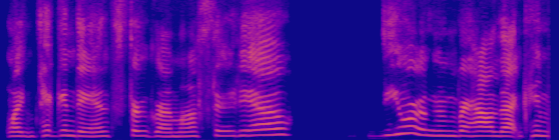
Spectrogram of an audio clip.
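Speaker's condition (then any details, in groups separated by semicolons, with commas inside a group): Cerebral palsy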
